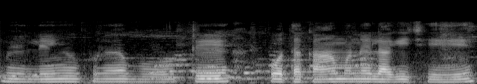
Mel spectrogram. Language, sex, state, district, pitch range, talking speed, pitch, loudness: Odia, male, Odisha, Sambalpur, 120-130 Hz, 75 wpm, 125 Hz, -19 LUFS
